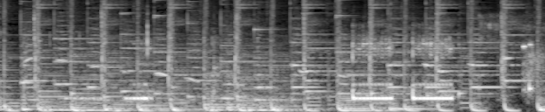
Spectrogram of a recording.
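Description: A phone rings during a call to a friend, playing a bright melodic ringtone of repeating chiming notes over a steady musical backing, loud and continuous for several seconds.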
